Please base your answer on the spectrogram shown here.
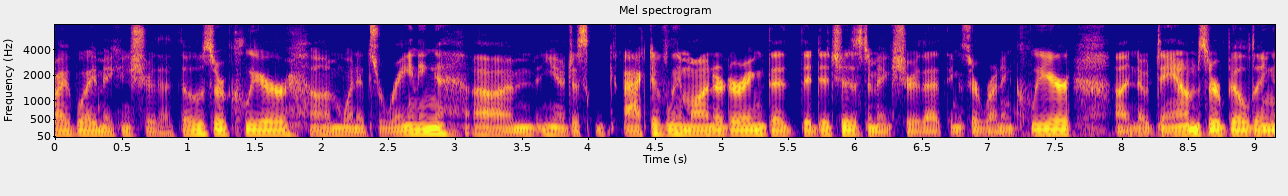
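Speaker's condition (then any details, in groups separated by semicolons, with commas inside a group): No condition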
